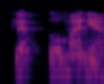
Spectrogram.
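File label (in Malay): "kleptomania", Malay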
